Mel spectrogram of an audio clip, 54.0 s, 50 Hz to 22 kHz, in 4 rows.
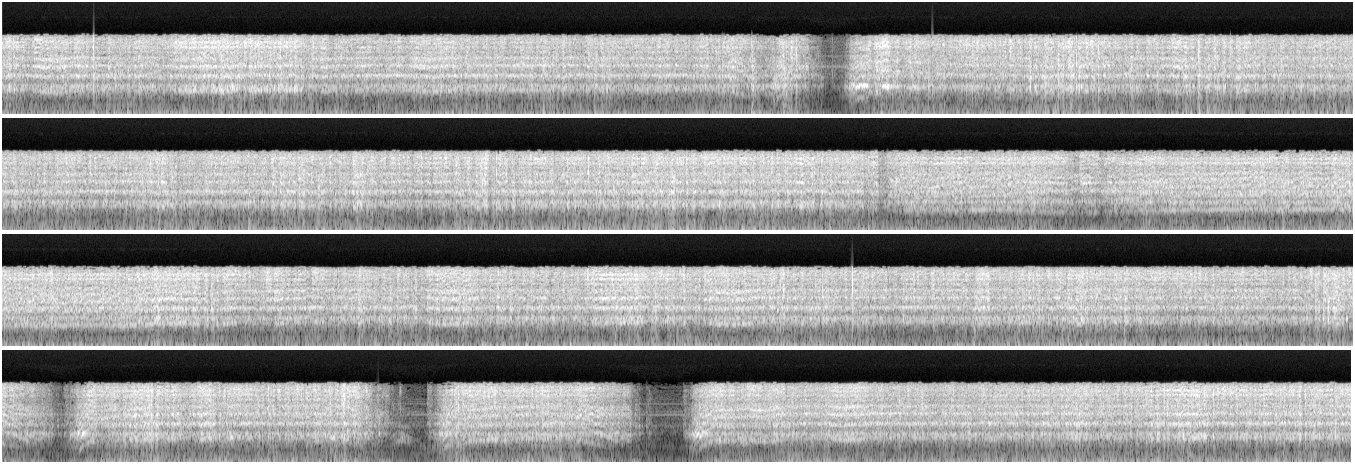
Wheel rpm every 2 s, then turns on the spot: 220, 220, 230, 200, 150, 230, 230, 230, 240, 230, 230, 190, 160, 160, 190, 230, 230, 230, 230, 230, 130, 210, 120, 120, 210, 230, 230.
none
